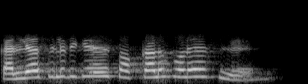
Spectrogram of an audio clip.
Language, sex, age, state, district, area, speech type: Odia, female, 45-60, Odisha, Boudh, rural, conversation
